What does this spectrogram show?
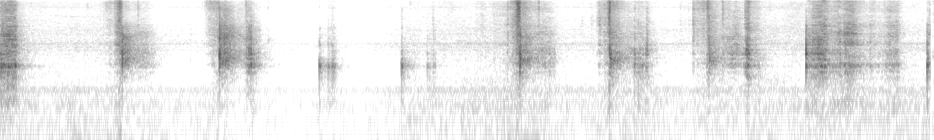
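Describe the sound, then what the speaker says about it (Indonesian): A knife dices green tomatoes into small cubes on a cutting board, giving close, crisp, irregular chops in uneven bursts with short pauses and no talk. "Lalu potong-potong juga tomat hijau, dipotong-potong dadu kecil seperti tomat merahnya."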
